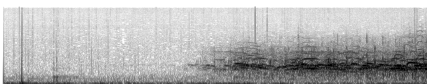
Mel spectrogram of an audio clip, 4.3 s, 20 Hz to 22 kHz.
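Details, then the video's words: Whooper Swans at Matsalu, field recording from a 1979 Soviet LP; near-quiet for two seconds, then a flock swells in with dense overlapping honking, trumpet-like calls growing louder to the end. "Whooper Swan"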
